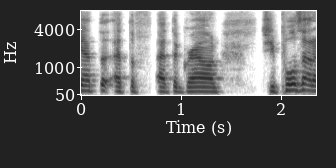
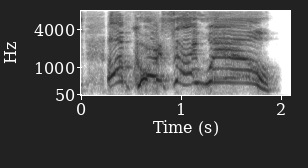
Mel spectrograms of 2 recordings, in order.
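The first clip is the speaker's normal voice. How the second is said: much higher, drawn-out mock yell; hammed-up shout of Luffy's promise; imitated heavenward shout; much slower than usual. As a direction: belt it out slow like an anime hero's cry. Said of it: "he shouts to the fucking heavens".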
